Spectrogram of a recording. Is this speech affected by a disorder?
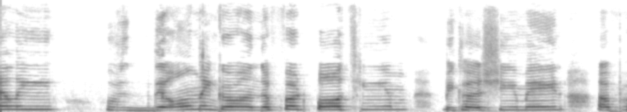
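Yes: cerebral palsy; uses wheelchair.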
